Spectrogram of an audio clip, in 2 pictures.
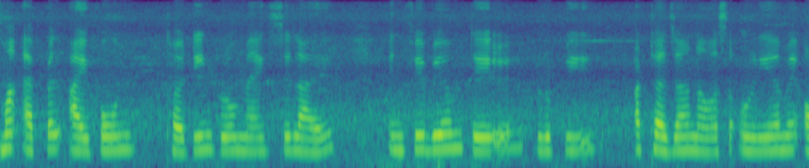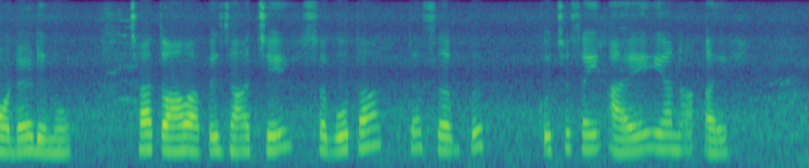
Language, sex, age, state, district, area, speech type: Sindhi, female, 18-30, Rajasthan, Ajmer, urban, read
